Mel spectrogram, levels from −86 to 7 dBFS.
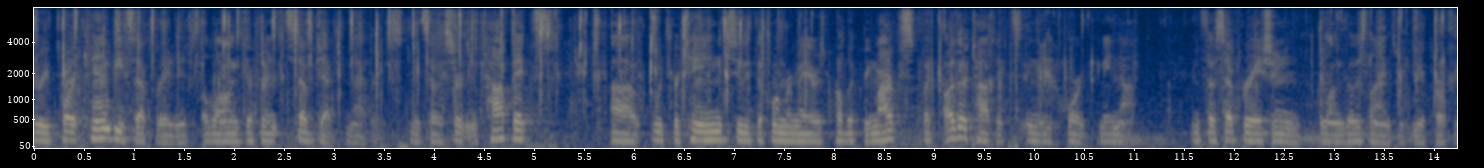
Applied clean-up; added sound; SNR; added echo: none; Wind instrument, woodwind instrument; 4 dB; none.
